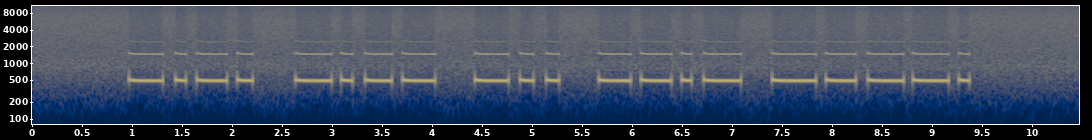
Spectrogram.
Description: Morse code, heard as a keyed tone, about 10 wpm, 490 Hz. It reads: CYDQ9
